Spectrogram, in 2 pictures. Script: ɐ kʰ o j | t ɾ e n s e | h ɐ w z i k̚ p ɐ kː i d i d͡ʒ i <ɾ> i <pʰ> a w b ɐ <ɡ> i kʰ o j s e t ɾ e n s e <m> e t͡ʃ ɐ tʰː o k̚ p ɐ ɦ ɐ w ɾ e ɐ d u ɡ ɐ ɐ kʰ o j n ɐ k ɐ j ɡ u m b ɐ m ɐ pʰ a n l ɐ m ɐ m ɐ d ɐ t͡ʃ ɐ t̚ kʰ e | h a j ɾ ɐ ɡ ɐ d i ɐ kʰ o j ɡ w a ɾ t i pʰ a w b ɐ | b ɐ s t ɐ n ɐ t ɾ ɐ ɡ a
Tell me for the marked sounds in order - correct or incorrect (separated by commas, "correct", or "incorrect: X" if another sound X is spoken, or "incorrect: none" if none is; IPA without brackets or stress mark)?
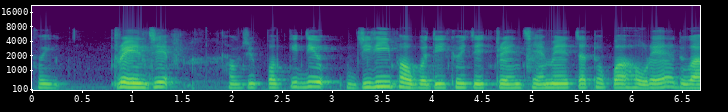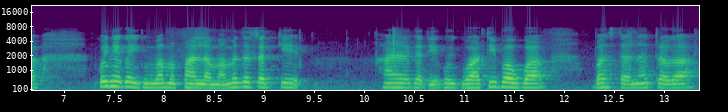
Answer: correct, correct, incorrect: d, correct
